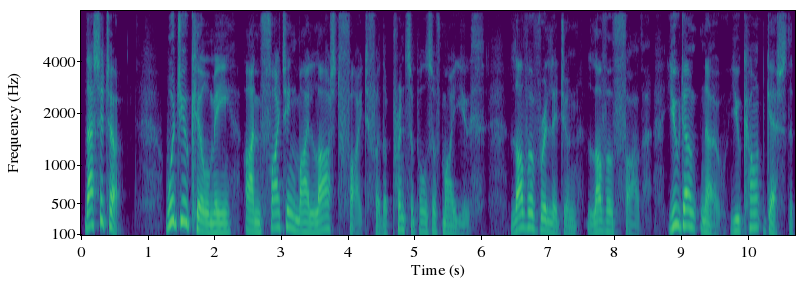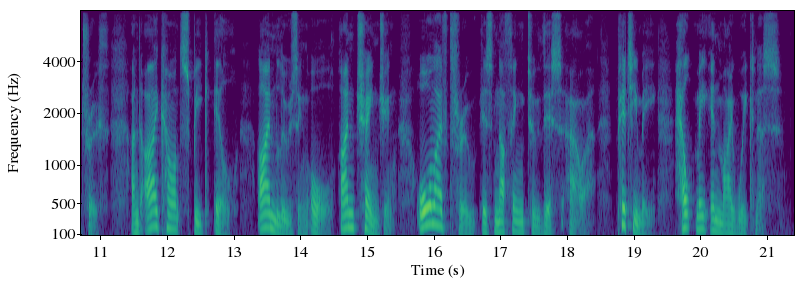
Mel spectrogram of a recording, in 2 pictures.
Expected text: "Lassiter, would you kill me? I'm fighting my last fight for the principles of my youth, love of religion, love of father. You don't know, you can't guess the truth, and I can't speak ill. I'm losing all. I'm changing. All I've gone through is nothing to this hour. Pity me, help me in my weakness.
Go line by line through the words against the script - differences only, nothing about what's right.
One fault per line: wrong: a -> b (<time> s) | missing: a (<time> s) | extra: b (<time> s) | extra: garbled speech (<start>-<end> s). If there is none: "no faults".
missing: gone (16.2 s)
